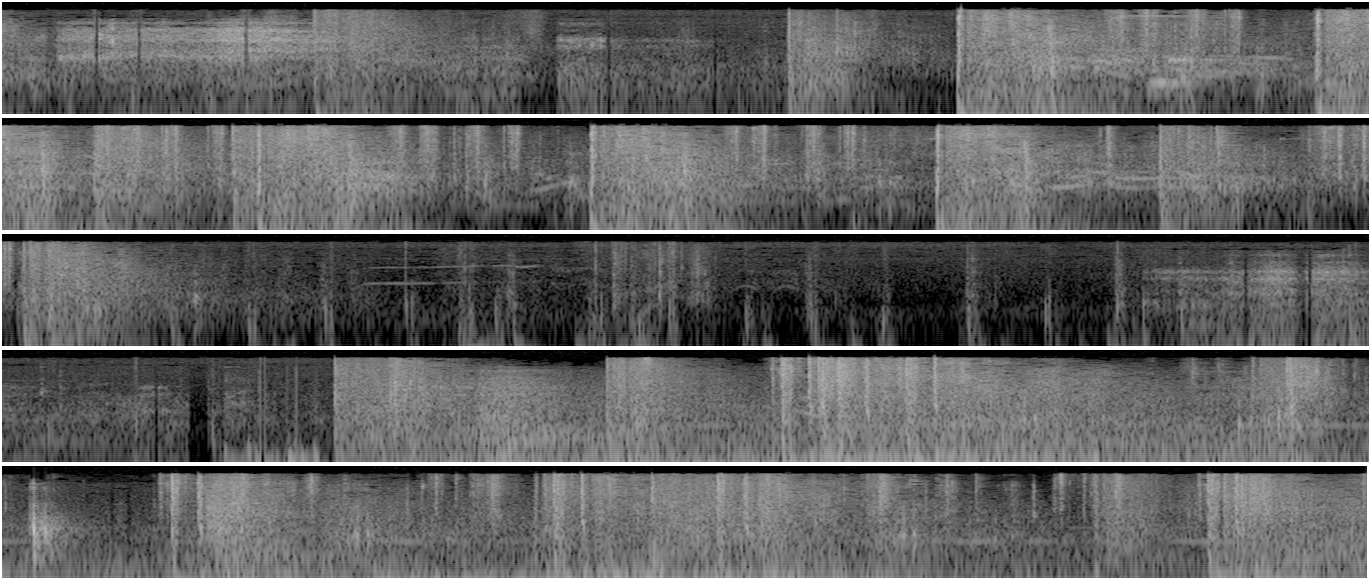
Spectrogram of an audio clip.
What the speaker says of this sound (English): I am shooting my own allies.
